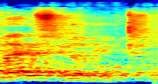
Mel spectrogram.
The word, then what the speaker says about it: vegetables: You got to work on that V sound to get away from the wedge, woo, and into the veg.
